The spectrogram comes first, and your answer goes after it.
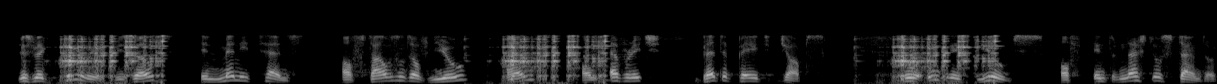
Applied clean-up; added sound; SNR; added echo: classical method spectral subtraction.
